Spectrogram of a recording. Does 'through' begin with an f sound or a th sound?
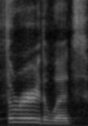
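th sound. Through begins with a th sound. "the south of England we would be like, th"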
